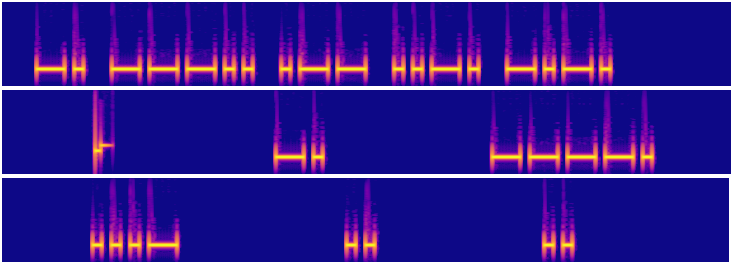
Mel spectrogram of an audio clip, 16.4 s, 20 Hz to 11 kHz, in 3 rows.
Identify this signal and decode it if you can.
Morse code, heard as a keyed tone, about 17 wpm, spaced as for 9 wpm, 700 Hz. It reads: N8WFC N9VII
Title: USA Call Signs - 5 Characters - 6x Character Spacing - 17wpm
